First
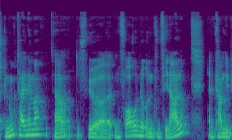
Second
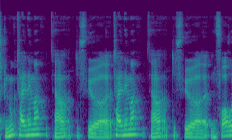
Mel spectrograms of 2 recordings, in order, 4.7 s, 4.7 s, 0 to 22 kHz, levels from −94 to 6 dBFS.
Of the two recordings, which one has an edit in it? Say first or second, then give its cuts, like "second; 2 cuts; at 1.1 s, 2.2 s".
second; 1 cut; at 2.3 s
